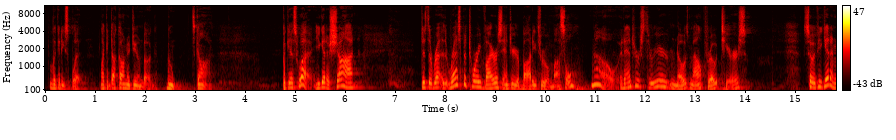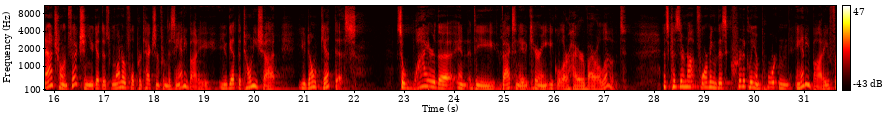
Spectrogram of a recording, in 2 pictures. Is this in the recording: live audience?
yes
